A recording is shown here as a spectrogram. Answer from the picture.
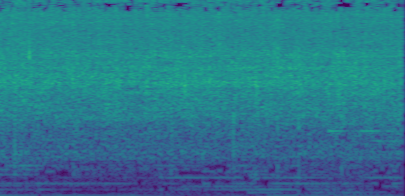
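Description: Onion, tomato and ginger-garlic paste frying in oil in a kadai: a steady sizzle.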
